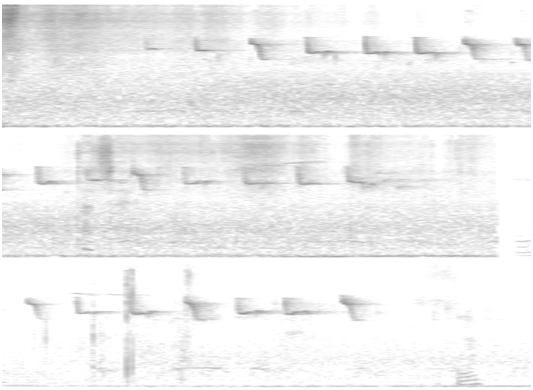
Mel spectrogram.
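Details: A chiffchaff sings in Saltwell Park in early spring, giving a steady string of sharp, high notes, about four a second, alternating between two pitches, over heavy low wind rumble.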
